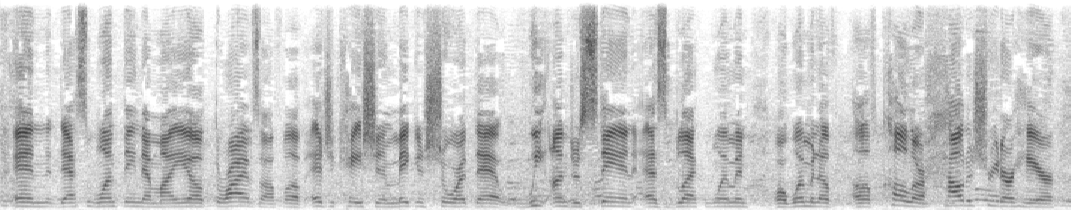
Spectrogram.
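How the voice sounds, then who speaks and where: Against noticeable background noise, a woman with an American accent speaks at a medium pitch with fairly even intonation and hardly any pauses. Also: moderate pace. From US South (Atlanta, Georgia, by way of Detroit). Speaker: hair care brand representative. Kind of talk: interview at trade show.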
